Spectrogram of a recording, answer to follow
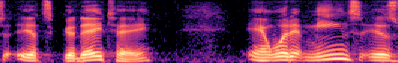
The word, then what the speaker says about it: Gaudete: I look at the word, I want to pronounce it Gaudete. But that's not how it's pronounced. It's Gaudete.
